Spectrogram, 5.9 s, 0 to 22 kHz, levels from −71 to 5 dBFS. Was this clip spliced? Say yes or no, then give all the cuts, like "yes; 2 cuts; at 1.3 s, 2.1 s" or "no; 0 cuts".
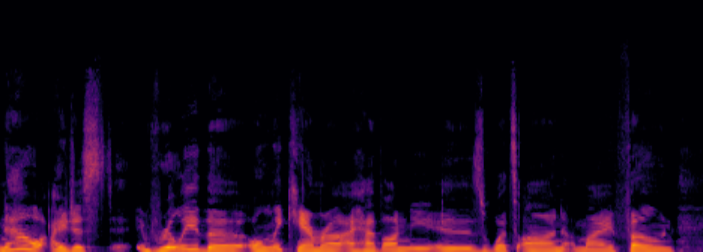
no; 0 cuts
